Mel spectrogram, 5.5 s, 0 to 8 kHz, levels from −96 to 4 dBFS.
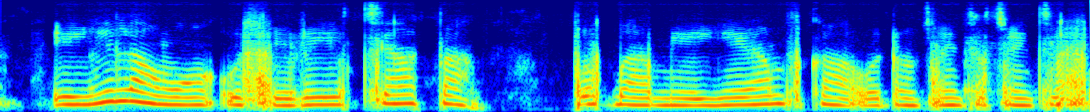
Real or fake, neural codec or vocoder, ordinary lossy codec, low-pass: fake; codec, 16 kHz, 4.8 kbps, FACodec; none; none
